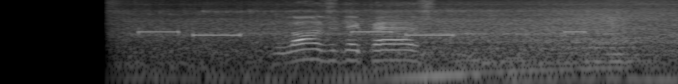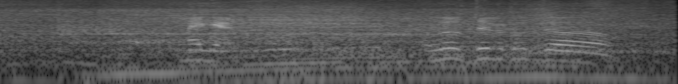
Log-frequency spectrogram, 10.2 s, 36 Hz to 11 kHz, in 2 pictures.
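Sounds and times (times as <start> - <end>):
rumble of busy street traffic: 0.8 - 10.1
crosswalk signal electronic beep on busy street: 1.0 - 2.0, 2.6 - 3.6, 4.2 - 4.6, 7.9 - 8.8
speech: 2.1 - 3.3, 6.5 - 7.2, 8.4 - 9.8.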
